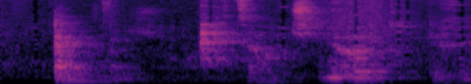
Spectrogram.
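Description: Men talking in Mongolian dialogue, with a short knock near the start.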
